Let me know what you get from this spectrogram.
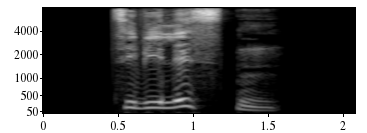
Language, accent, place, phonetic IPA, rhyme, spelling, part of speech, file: German, Germany, Berlin, [ˌt͡siviˈlɪstn̩], -ɪstn̩, Zivilisten, noun, De-Zivilisten.ogg
- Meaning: inflection of Zivilist: 1. genitive/dative/accusative singular 2. nominative/genitive/dative/accusative plural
